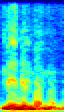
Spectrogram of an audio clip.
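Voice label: "minimum", male; valve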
